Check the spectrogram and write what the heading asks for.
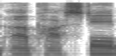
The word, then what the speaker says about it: apostille: I like using the pronunciation apostille because it rhymes with unrestricted fees.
